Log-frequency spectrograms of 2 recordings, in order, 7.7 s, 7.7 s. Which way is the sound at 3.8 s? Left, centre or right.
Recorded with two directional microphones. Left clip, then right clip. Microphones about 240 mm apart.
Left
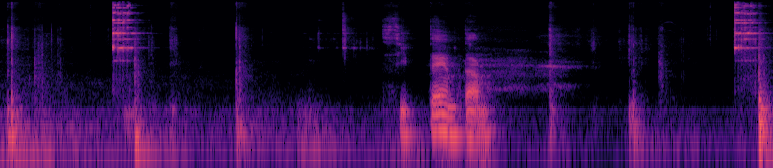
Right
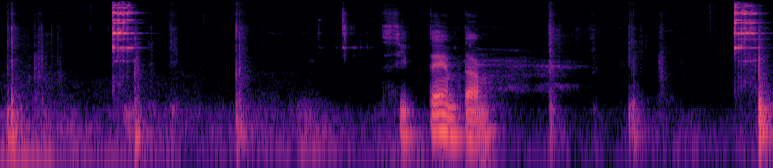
Centre.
